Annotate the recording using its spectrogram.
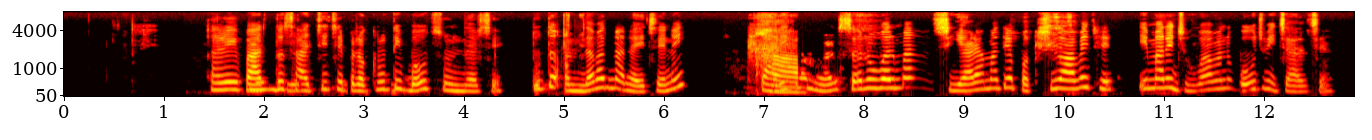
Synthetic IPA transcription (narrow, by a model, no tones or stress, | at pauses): əɾeʋat̪ːosat͡ʃit͡ʃʰepɾəkɾut̪ibəɦud͡ʒsund̪əɾt͡ʃʰe | t̪ũt̪oʔəmd̪aʋad̪mãɾəɦet͡ʃʰenəɦi | t̪aɾeaməɭsəɾoʋəɾmãʃijaɭamãt̪jãpəkʃioaʋet͡ʃʰeː | maɾed͡ʒoʋaʋanõbəɦud͡ʒʋit͡ʃaɾt͡ʃʰe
